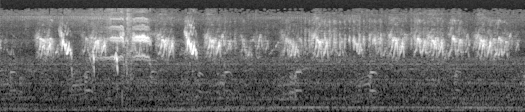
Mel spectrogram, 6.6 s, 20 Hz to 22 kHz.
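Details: Osprey at a Charlo, Montana nest, filmed by a nest cam in July 2018 around eight in the morning; rapid, slightly buzzy high chirps run on continuously, briefly louder at the start, with low hum.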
